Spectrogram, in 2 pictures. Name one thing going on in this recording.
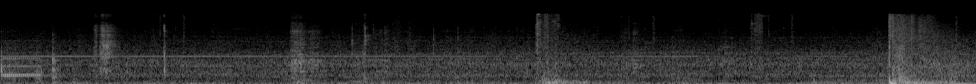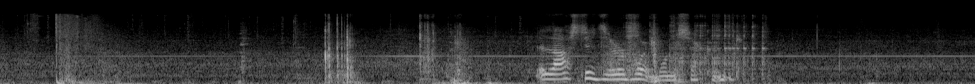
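Wooden building pieces snap into place with sharp knocks.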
